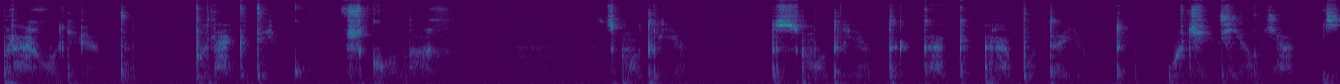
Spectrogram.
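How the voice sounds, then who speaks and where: A woman whispering at a very slow pace. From France. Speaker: ASMR creator. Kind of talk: ASMR reading of language textbook. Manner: soft-spoken.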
